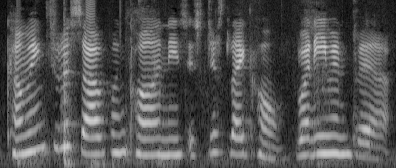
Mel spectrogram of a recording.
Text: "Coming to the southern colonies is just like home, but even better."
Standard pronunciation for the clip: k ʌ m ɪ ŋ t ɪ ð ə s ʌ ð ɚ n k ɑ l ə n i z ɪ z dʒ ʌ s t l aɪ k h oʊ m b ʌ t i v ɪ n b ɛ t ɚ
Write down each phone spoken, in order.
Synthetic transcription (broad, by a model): k ʌ m ɪ ŋ t ɪ ð ə s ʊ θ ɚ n k ɑ l ə n i z ɪ z dʒ ʌ s t l aɪ k h oʊ m b ʌ t i v ɪ n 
